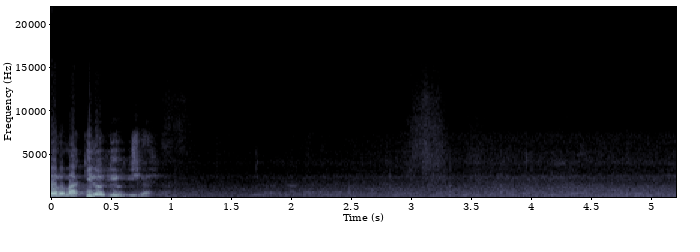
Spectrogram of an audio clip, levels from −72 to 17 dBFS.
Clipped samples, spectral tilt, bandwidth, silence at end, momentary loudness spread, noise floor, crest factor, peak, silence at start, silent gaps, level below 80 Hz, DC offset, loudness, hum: under 0.1%; -5.5 dB/octave; 15 kHz; 0.1 s; 27 LU; -48 dBFS; 18 dB; -6 dBFS; 0 s; none; -52 dBFS; 0.2%; -20 LUFS; none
